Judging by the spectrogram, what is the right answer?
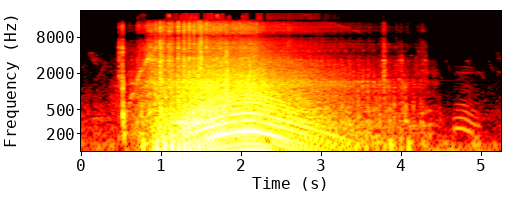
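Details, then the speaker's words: Honda GCV160 on a Husqvarna HU700H self-propelled push mower, unrun after sitting 3+ years, catches and surges unevenly, bouncing off the governor as if on choke, then dies within seconds. The auto choke was suspected, but the choke was open. "Started and died. Okay, so it's kind of bouncing off the governor and it's almost acting like it's on choke the whole time."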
